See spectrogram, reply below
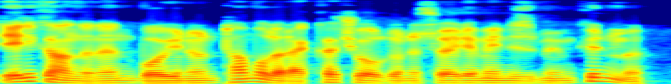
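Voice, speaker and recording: A man voicing a shrewd, composed male detective who speaks in a measured, commanding way, in a deep voice. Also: animated, fairly bright tone.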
